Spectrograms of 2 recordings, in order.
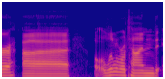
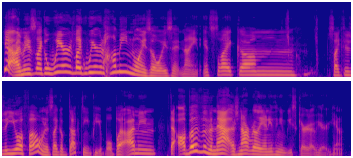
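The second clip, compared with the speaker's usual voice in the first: higher, rambling camper explaining rumours; lightly voiced talkative kid; chatty kid Paul; 6 semitones higher than usual. Plays Paul.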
